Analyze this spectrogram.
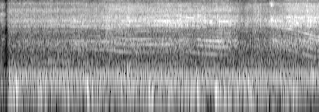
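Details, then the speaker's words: A surgical bur guttering the peripheral bone around an impacted distoangular wisdom tooth during surgery: a loud, whining, grinding drill sound. "okay so you see the I'm removing the peripheral bone which is called bone guttering and the depth and the width of the guttering is very important"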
